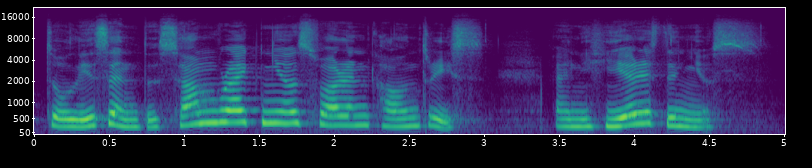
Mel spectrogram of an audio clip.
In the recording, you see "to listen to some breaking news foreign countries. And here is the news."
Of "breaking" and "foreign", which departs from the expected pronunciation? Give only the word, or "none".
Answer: breaking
